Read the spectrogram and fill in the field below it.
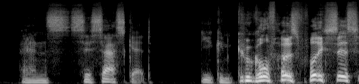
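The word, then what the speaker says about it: Sisaket: And Sysak I think you mispronounced that. Ubani Uban Ratchetani and Sisaset.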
